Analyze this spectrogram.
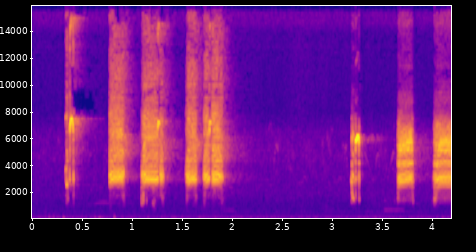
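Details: Grating, repeated call of a black francolin, played to stir a kept bird. A burst of five rough notes is followed after a pause by a second burst of four, with little other sound.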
